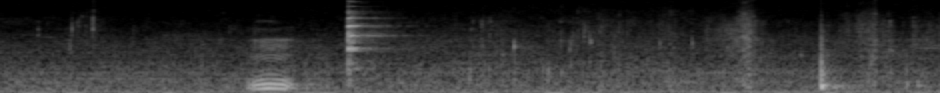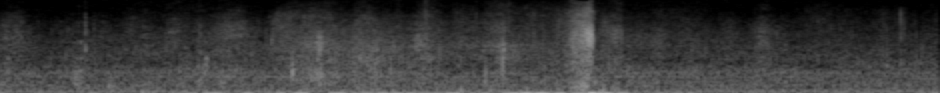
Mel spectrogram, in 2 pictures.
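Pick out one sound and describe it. A woman slurps and chews noodles close up.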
